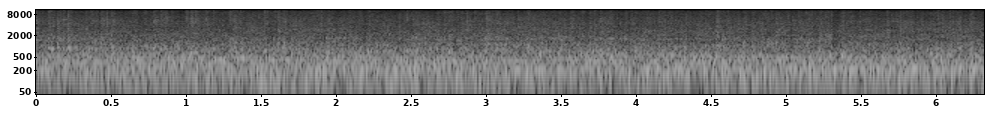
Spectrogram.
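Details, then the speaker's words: Chevelle V8 on a new Edelbrock Pro-Flo 4 EFI, first start, injection not yet fine-tuned, open headers: loud, raw, steady roar with a constant low drone and no knocks or misses; running evenly. "I don't know how it's going to sound how it's gonna come across because it did at the time still have open headers on it the car is obnoxious"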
